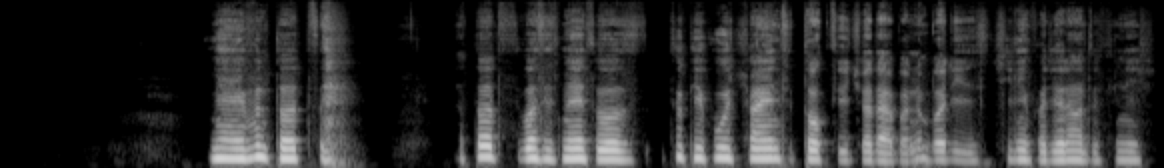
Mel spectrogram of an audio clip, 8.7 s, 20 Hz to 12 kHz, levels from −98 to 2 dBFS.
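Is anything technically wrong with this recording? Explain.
No, nothing in this recording stood out as technically wrong on listening.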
